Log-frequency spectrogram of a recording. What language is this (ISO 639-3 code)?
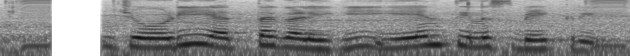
kan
